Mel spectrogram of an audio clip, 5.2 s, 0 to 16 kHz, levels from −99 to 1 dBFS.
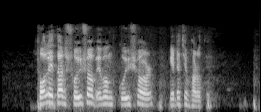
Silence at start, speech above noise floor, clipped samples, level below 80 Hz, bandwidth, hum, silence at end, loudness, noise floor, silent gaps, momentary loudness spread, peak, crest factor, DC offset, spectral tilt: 0.75 s; 57 dB; under 0.1%; -62 dBFS; 8 kHz; none; 0.1 s; -18 LUFS; -75 dBFS; none; 21 LU; 0 dBFS; 20 dB; under 0.1%; -5 dB/octave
